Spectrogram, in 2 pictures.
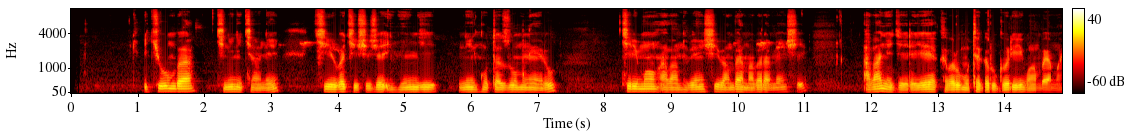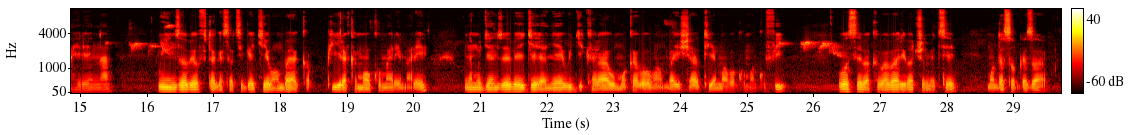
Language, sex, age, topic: Kinyarwanda, male, 18-24, government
